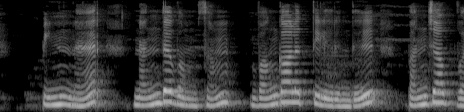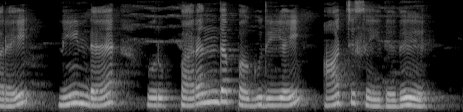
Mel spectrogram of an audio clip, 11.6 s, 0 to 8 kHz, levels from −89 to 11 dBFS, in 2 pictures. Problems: constant background noise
